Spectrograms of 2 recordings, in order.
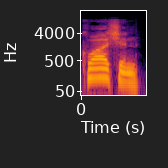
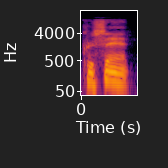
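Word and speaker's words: croissant: "It's pronounced kwah-sohn, not kris-ant."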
